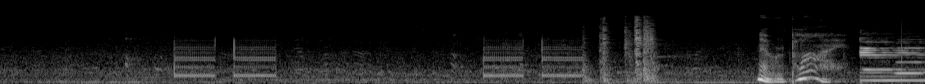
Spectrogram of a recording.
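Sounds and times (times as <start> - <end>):
phone line electronic tone bursts: 1.8 - 2.8, 4.8 - 6.0
speech: 7.6 - 9.1.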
